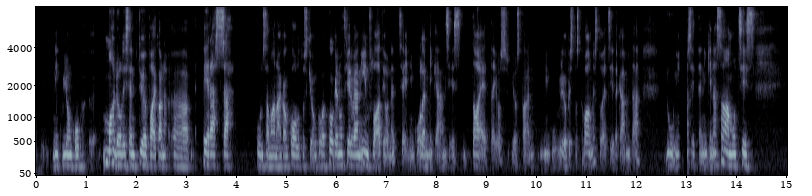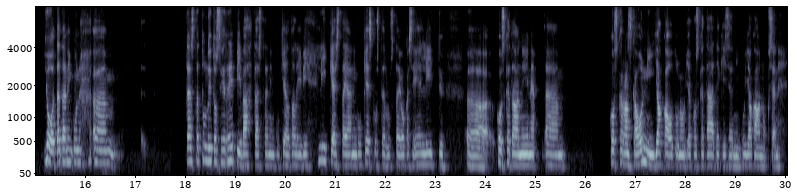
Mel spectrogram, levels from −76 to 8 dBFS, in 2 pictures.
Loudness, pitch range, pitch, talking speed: -26 LUFS, 140-180 Hz, 145 Hz, 150 wpm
